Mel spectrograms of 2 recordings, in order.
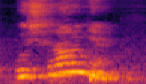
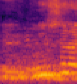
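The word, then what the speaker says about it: بشرى: Padahal Allah sudah ngasih busra. Jangan bilang busra itu tetangga saya ya. Busyra itu artinya kabar gembira bagi orang-orang yang membacanya ya.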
